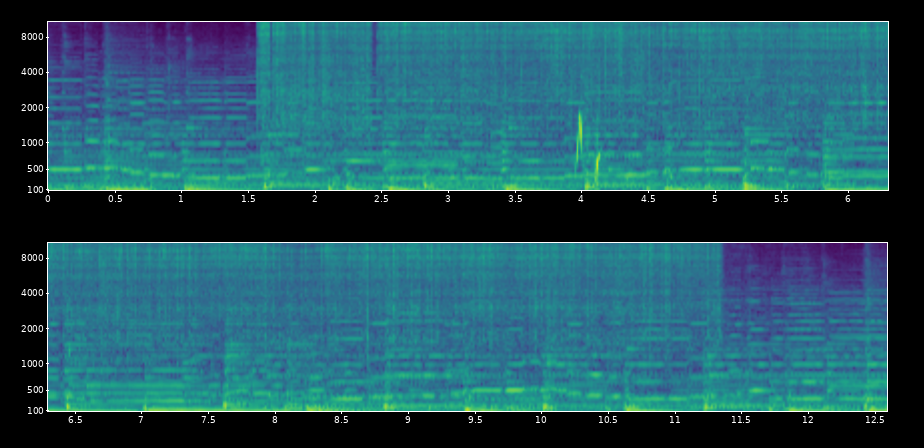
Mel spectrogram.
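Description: An electric welding arc crackling steadily on a steel square-tube joint, struck about one and a half seconds in and broken off shortly before the end, over background music.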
